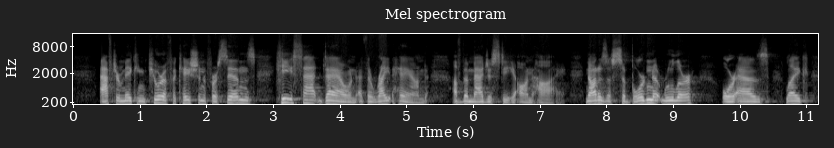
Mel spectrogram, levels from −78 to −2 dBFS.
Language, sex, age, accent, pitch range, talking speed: English, male, 30-49, American, 115-145 Hz, 135 wpm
